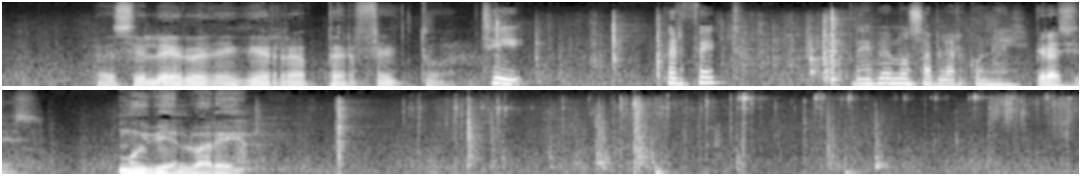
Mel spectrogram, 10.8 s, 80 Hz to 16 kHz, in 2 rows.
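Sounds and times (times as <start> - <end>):
speech: 0.5 - 6.8
handcuff keys jangling: 7.3 - 10.7.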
